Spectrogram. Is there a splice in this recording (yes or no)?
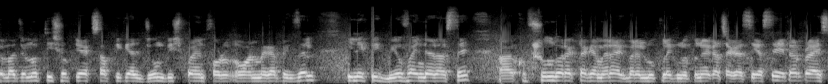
no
